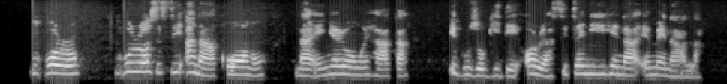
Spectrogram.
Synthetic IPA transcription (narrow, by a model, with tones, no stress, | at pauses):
ŋ͡m̩˦k͡pʊ˦ɾʊ˦ | ŋ͡m̩˦k͡pʊ˦ɾɔ˦sɪ˦si˦ʔa˦na˨a˨kʰʊ˦ɔ˦nʊ˦ | na˨e˨ɲe˦ɾo˦ŋʷe˦ɦa˦˨ka˦ | ɪ˦ɡu˨zo˨ɡi˨de˨ɔ˦ɾja˨si˦te˦ni˦ɦe˦na˨ḛ˦me˦na˨la˦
